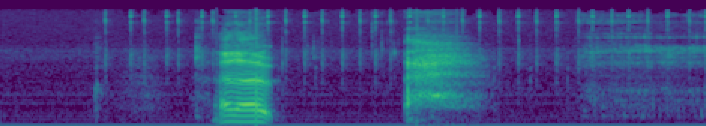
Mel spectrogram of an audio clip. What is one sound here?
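A monster groans in low, rasping bursts.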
